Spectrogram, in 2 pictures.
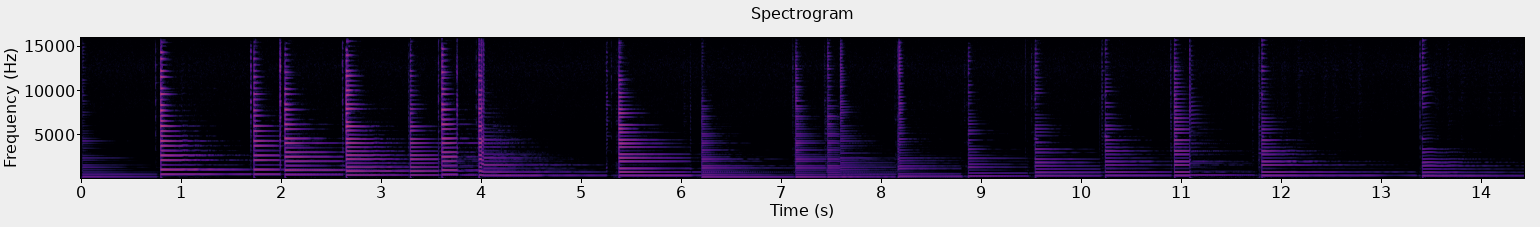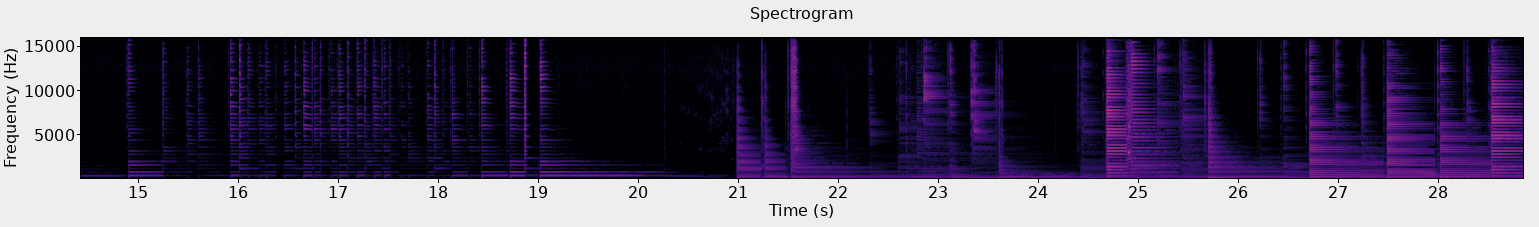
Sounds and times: Guitar: 0.0s - 28.8s.

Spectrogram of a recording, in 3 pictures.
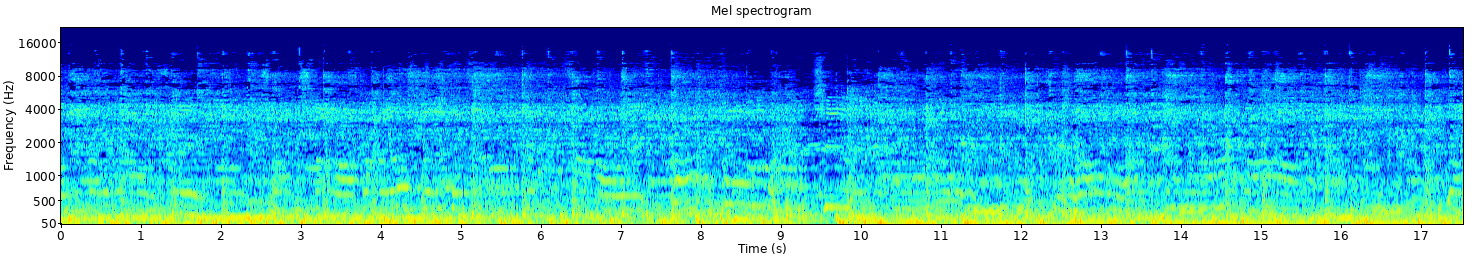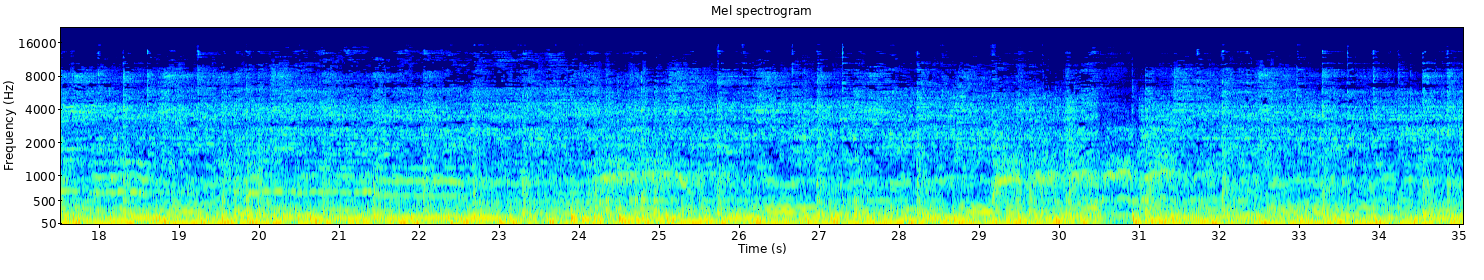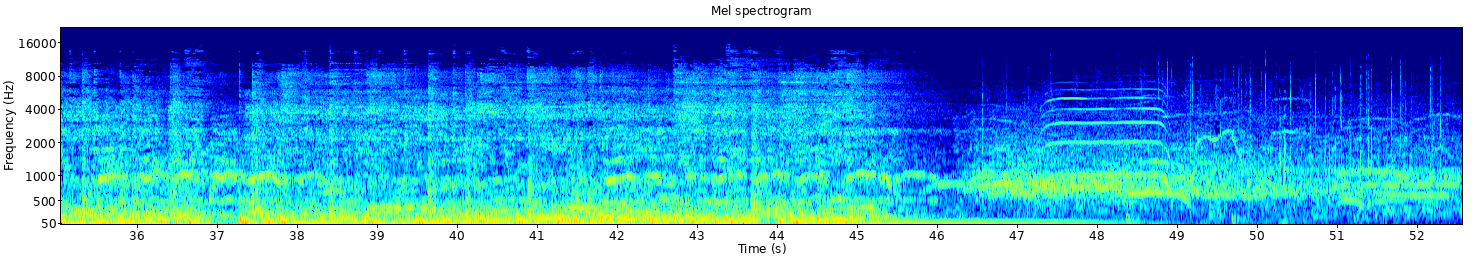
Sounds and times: Rock music: 0.0s - 50.6s.

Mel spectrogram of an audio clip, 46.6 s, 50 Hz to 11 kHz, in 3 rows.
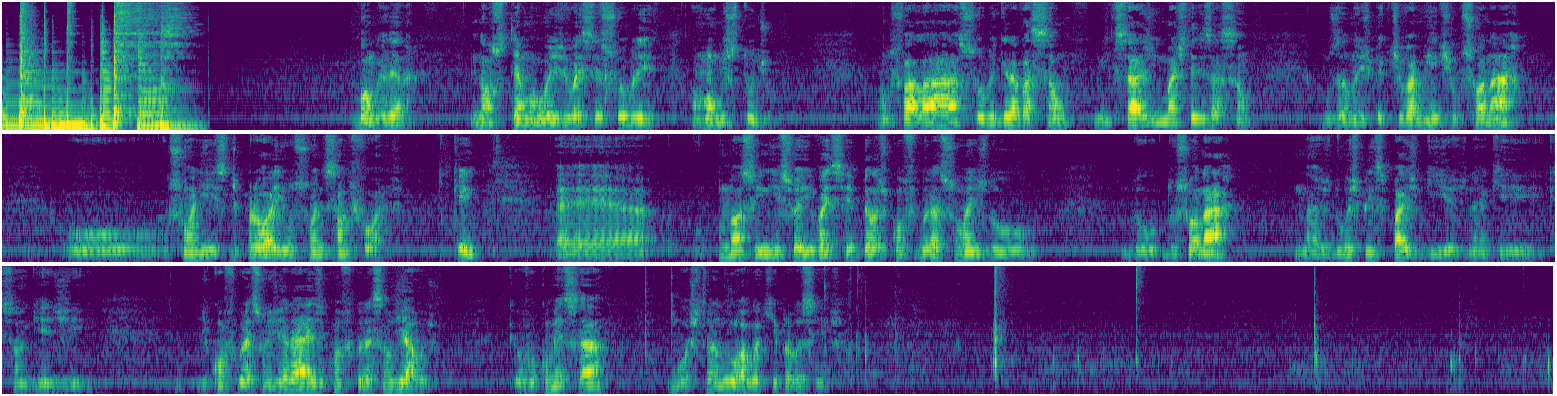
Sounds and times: Speech: 3.5s - 7.8s, 8.8s - 12.6s, 13.2s - 15.3s, 16.2s - 20.4s, 21.0s - 25.9s, 26.7s - 32.0s, 32.9s - 35.5s, 36.1s - 39.6s.

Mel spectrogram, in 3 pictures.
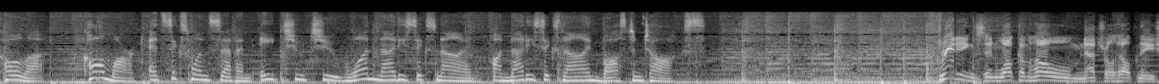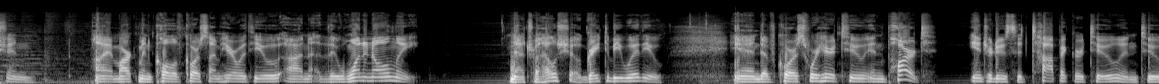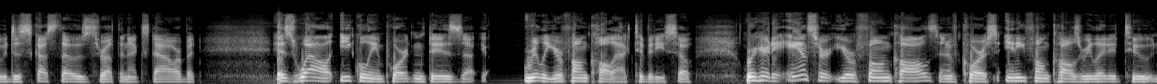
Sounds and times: Speech: 0.0s - 7.0s, 9.4s - 15.8s, 16.6s - 18.3s, 18.9s - 25.2s, 25.9s - 34.7s.

